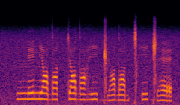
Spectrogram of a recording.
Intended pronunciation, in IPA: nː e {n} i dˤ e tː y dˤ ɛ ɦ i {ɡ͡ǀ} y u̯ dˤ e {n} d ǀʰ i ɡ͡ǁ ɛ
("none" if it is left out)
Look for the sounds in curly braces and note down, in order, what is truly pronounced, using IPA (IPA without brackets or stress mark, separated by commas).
n, ɡ͡ǁ, none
